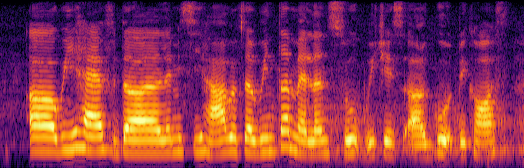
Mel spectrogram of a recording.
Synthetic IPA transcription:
ʔʌwiɦɛvdəlɛt̚misiɦawiɛvdəwĩntəmɛlə̃nsup̚wit͡ʃɪsəɡud̚bikʰɔs

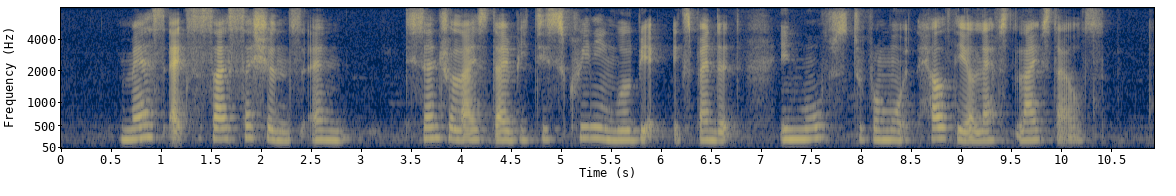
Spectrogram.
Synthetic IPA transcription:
mɛsɛ̰ksəsaɪsːɛʃə̃nsɛ̰̃n | disɛ̃ntʰɹəla̰ɪsdajəbitʰiskʰɹĩnɪ̃ŋwɪlbḭɛkspɛ̃ndədɪ̃nmuvstʰupʰɹɔmot̚hɛlθiəlaɪfsta̰ɪls

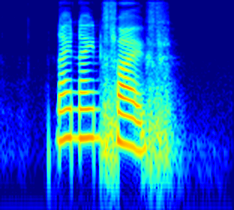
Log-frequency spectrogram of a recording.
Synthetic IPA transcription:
nãj̃nːãjnfajv

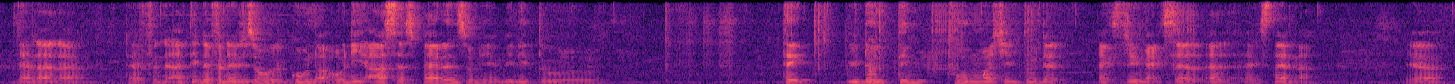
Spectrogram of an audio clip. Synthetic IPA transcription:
jalaladɛfənəajt̪ĩŋkdɛfənədiswɔ̃nwilɡolaʔõ̰nliʔasɛspɛɾə̃nsõnliawinid̚tu | tek̚widõnt̪ĩŋktʰumat͡ʃĩntudɛt̚ | ɛkstɹĩmɛksɛɛ̰ɛ̰kstɛ̃nla̰ | ja

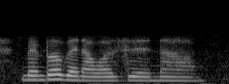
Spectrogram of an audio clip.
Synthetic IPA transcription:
mẽmbawenawɔzɪna

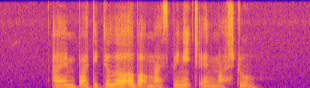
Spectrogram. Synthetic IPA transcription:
ʔajɛ̃mpatikjuləəbaʊt̚majspɛ̃nit͡ʃɛ̃nmastɹũm

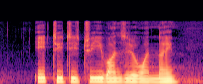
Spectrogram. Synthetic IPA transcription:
et̚t̪ʰɾit̪ʰit̪ʰɹiwanziɾowãnːajn

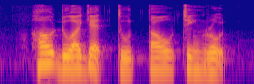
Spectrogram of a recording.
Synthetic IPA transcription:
hawduajɡɛtː | utãwt͡ʃĩŋɹot̚

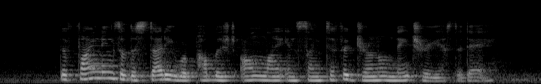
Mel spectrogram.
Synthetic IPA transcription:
ðəfãɪ̃ndɪ̃ŋzʌvðəstʌɾiwə˞pʰʌblɪʃtʰɔ̰̃nlãɪ̃nɪ̃nsãɪə̃ntʰɪfɪk̚d̥d͡ʒ̥ɜ˞nəl̩ˠneɪt͡ʃə˞jɛstə˞deɪ

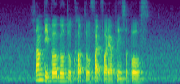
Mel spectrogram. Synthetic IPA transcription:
sãmpipəlɡotukʰɔʔtʰːufaɪt̚fɔɾɛəpʰɹĩnsipəls

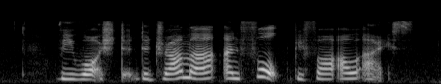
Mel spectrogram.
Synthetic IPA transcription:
wiwɔt͡ʃtdədɹaməʔə̃nfɔlt̚b̥ifɔʔa̰wəʔa̰ɪs

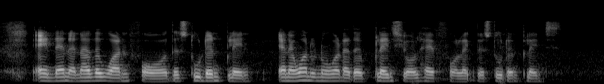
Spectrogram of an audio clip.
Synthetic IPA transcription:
ʔɛ̃ndɛ̃nənaðəwãnfɔdəstudə̃nplɛ̃n | ʔɛ̃najwɔ̃ntunowɔtadəplɛ̃nsjuɔlɦɛvfɔlaɪjk̚dəstudə̃nplɛ̃ns

